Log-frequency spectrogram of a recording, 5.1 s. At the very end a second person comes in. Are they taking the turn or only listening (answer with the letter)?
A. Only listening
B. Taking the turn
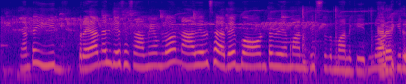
B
